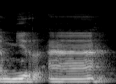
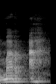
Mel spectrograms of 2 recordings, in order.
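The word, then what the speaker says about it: مرآة: Bacanya mirah bukan marah.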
